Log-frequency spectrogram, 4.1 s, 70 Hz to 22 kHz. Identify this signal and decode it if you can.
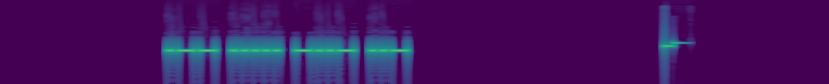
Morse code, heard as a keyed tone, about 44 wpm, 700 Hz. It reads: W5XU
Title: Easy Call Signs - 45wpm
